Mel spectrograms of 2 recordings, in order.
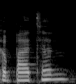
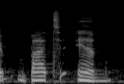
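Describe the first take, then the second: First: Said in the usual way. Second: "butt in" as two slow, separate words; "butt in", each half sounded out; split as butt in. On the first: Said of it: "If you're saying, like". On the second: Shown as a demonstration. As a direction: say "butt in" slowly with a break between. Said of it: "either say butt in".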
